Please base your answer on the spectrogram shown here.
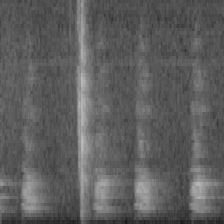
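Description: A single dog barks four times in quick succession, short sharp yaps spaced about half a second apart, fairly faint and heard alone with no talking.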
